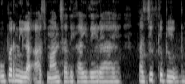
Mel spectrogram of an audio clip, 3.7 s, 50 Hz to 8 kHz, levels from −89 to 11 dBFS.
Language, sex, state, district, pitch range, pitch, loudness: Hindi, male, Chhattisgarh, Bilaspur, 155-170 Hz, 160 Hz, -19 LUFS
